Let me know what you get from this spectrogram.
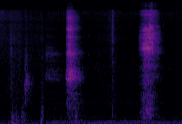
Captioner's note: sighs dramatically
